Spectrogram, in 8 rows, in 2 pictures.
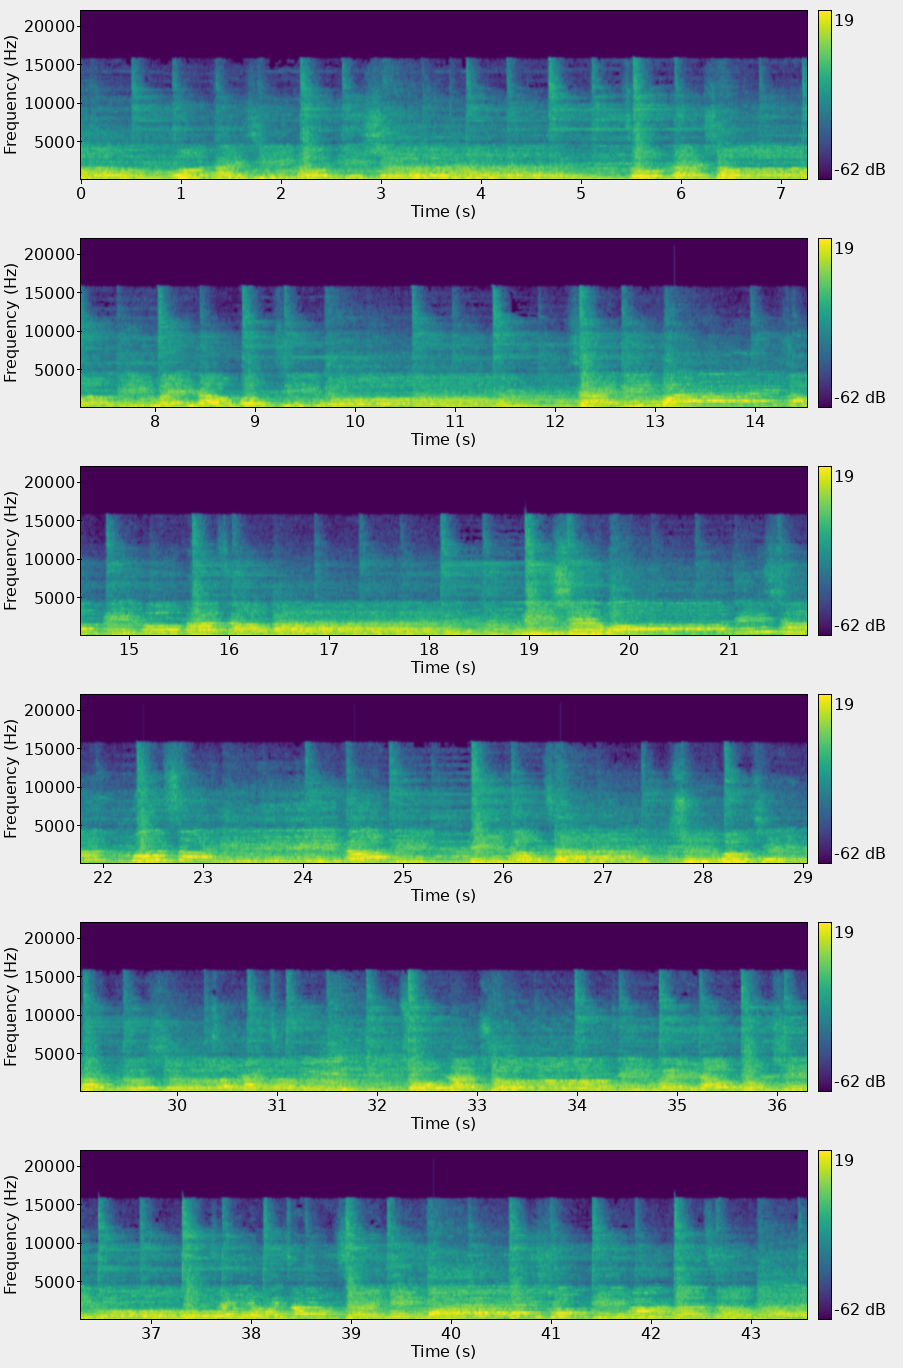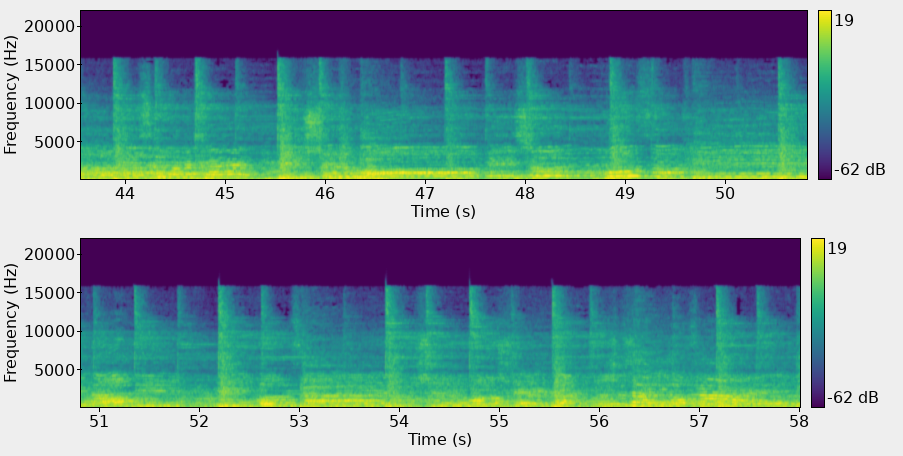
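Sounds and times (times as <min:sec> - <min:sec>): congregation singing praise song: 0:00.0 - 0:58.0
drum hits: 0:00.0 - 0:58.0
live band playing: 0:00.0 - 0:58.0.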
